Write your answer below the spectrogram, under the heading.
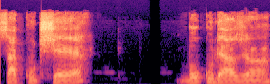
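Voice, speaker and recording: A man at a very slow pace, ordinary pitch variation, quiet background. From Cameroon. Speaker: teacher. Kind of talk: testimony. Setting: video call. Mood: earnest, reflective. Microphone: video call.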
